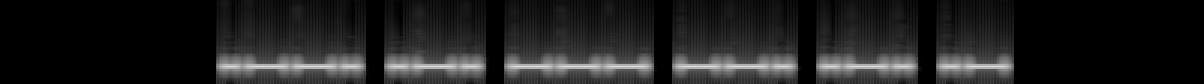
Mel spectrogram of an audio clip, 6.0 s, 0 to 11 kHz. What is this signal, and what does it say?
Morse code, heard as a keyed tone, about 20 wpm, 700 Hz. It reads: PROGRA
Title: Build A Word - 3 Letters At A Time - 9-Letter Words - 20wpm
